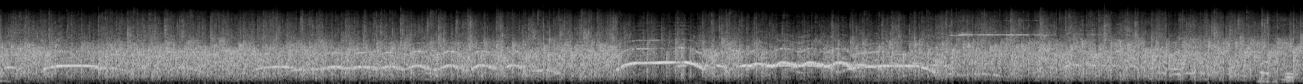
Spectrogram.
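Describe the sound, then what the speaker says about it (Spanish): Sustained applause from a crowd at a talk and book launch, steady clapping throughout with occasional whistles or cheers rising above it. "Un aplauso para Jack y para todos."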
